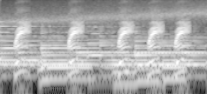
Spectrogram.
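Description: Duck quacking sound effect: five quick quacks in a row over background music.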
